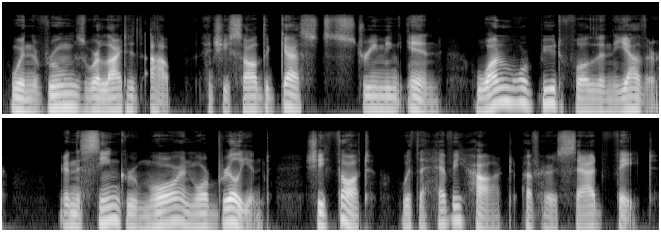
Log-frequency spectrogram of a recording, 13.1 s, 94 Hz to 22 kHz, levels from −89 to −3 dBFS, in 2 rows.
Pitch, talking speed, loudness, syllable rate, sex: 105 Hz, 170 wpm, -22 LUFS, 4.2 syllables/s, male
